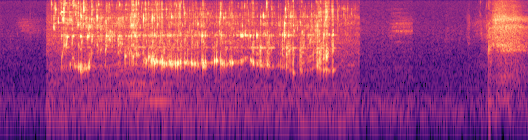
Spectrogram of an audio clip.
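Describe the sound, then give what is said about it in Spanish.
A liquid pours steadily into a glass for about three seconds, its gurgling pitch creeping upward as the glass fills, followed by a brief splashy burst after a pause. No voices. “Si a alguno le pareció que la interpretación de la canción anterior no fue la indicada, quizás significa que todos deberíamos servirnos un trago.”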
